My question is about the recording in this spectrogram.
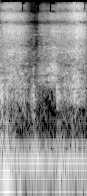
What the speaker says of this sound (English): I'm just going to rub my bone folder over it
